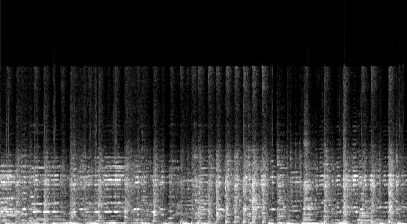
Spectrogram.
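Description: Live norteño-banda music in an instrumental passage: a button accordion carries the melody over a sousaphone bass line that steps from note to note, with guitar strumming and a steady drum beat.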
